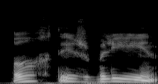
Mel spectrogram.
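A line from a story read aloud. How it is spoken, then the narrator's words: Drawled in thought. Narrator (Russian): мысленно протянула Надя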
